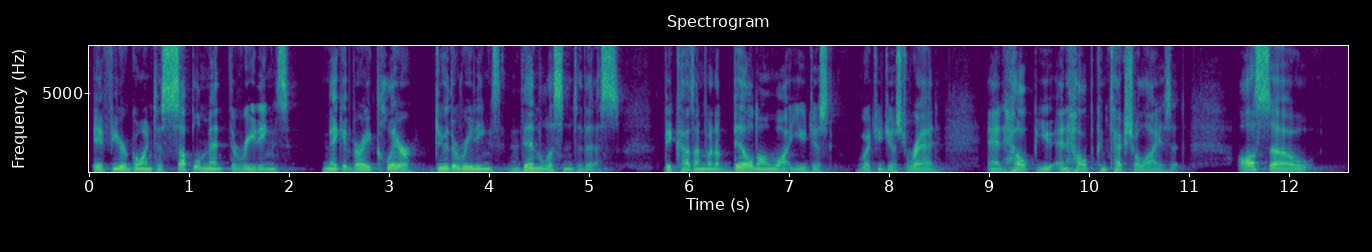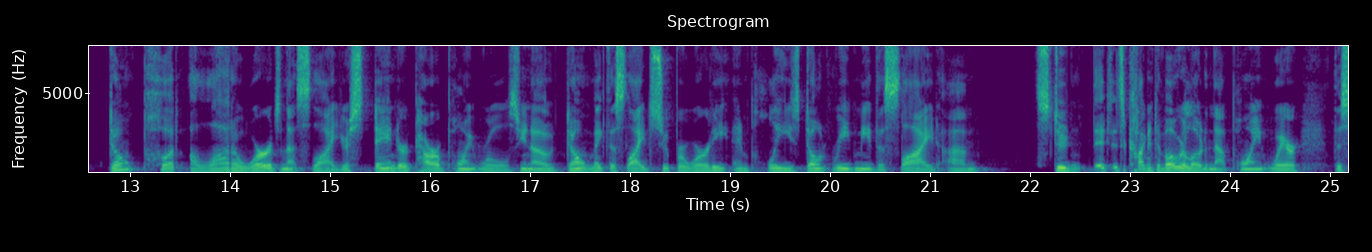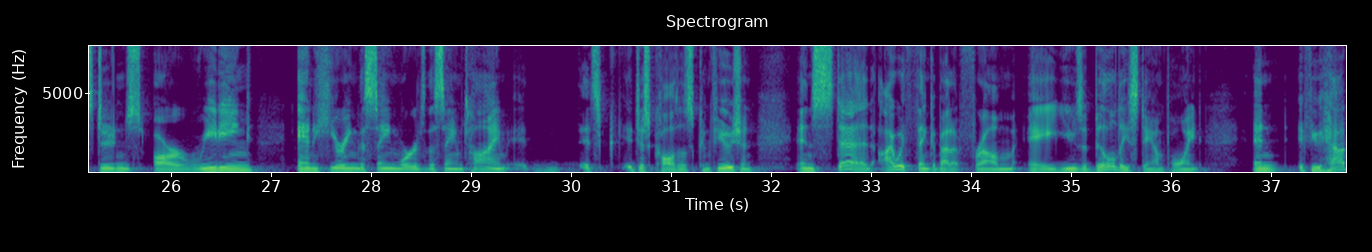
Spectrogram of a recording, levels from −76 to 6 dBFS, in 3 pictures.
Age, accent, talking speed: 40-59, American, 175 wpm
